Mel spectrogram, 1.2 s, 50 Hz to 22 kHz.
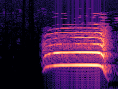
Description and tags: Scream of people
666moviescream, crits, dark, fear, horror, pain, saw, scream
